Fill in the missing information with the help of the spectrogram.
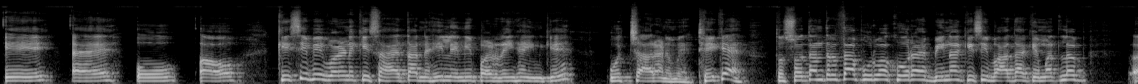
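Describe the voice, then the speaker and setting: High-voiced male Hindi grammar teacher. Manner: repeats questions and answers them himself, addresses viewers as friends; sounds out letters slowly for practice. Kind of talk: classroom lecture.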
